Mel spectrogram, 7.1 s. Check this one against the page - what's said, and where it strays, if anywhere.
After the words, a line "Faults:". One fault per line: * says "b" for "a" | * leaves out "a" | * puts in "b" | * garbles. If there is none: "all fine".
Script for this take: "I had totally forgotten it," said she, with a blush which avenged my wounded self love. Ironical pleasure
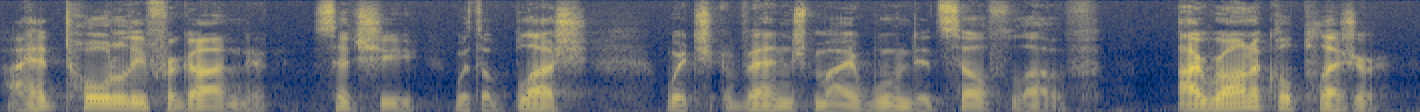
"I had totally forgotten it," said she, with a blush which avenged my wounded self love. Ironical pleasure
Faults:
all fine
